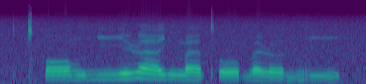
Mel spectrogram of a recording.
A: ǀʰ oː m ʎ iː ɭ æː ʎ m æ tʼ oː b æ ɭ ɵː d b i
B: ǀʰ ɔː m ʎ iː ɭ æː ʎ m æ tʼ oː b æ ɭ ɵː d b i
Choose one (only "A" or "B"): B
